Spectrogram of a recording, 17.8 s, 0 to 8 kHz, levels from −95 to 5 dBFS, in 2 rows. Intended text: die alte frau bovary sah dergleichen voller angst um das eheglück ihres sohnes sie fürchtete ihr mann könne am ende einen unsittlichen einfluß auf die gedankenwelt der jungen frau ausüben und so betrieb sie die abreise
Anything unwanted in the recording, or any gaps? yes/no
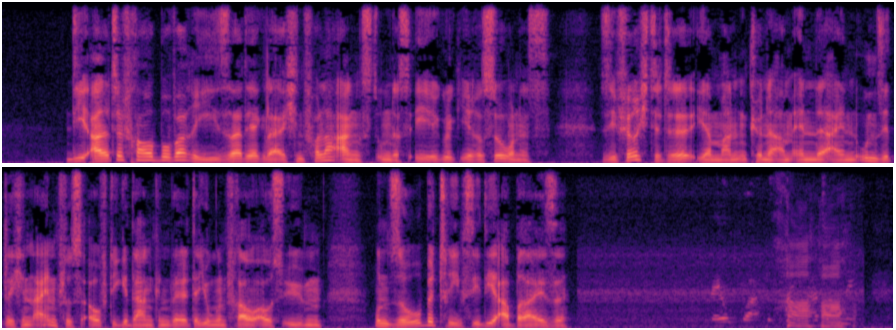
yes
